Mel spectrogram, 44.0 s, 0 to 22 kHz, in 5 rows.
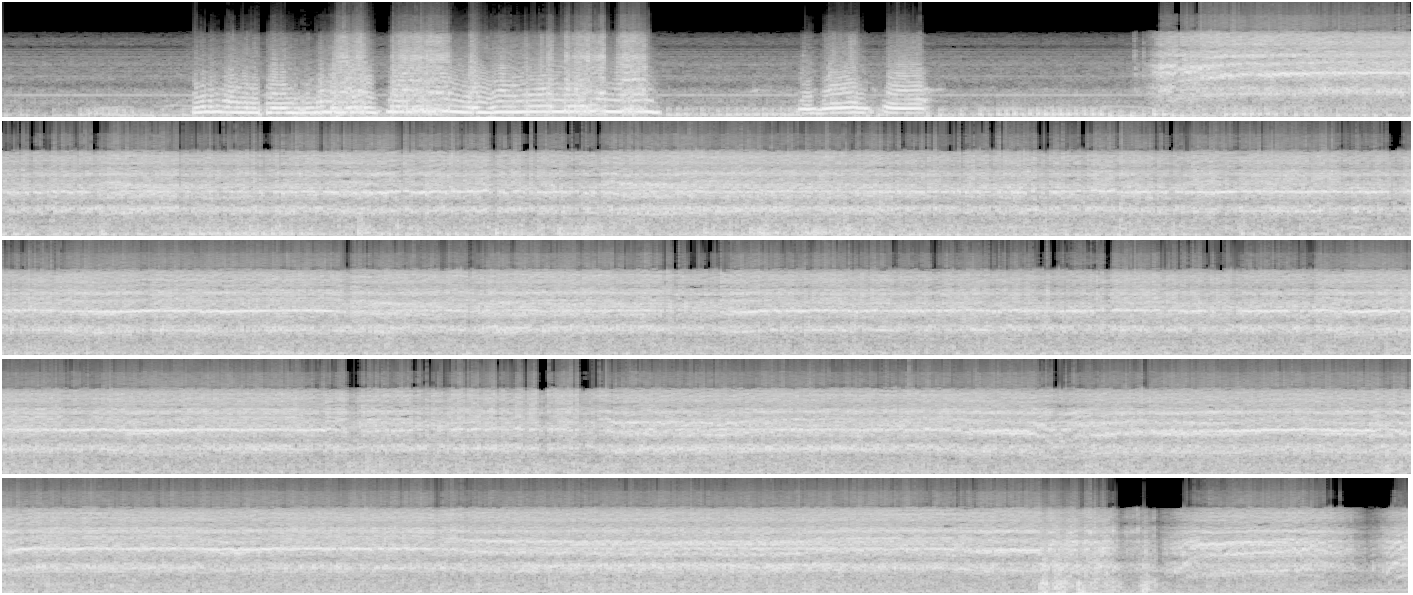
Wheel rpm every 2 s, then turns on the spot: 0, 0, 0, 30, 220, 230, 230, 230, 230, 230, 230, 230, 230, 230, 230, 220, 210, 220, 230, 220, 220, 130.
none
